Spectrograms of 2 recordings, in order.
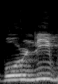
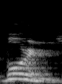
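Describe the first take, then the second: First: The word ends with an added 'ee' vowel. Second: The word ends on the 'n' with no vowel. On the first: The speaker calls it wrong. "এটা কিন্তু বোর্নি বলা যাবে না" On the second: The speaker calls it right. "এটা simple বোর্ন"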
